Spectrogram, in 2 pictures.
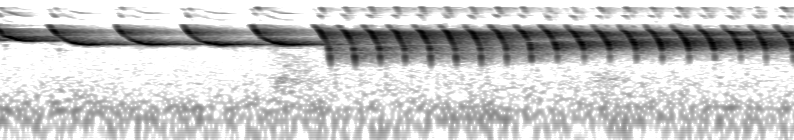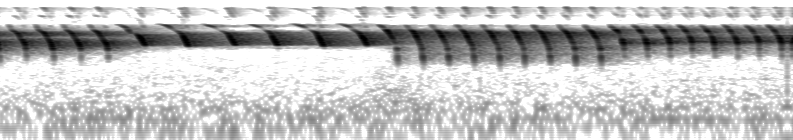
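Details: Canary delivering a long song of rolling and shooting variations, recommended for young canaries learning to sing. Fast, continuous trills of repeated downward-sweeping notes shift between several speeds and pitches without a break.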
